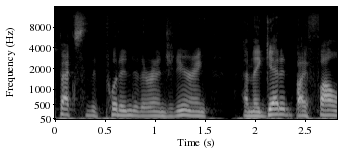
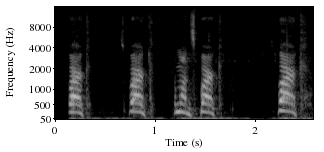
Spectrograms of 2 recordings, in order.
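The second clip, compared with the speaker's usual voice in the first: rising urgent coaxing; 8 semitones higher, slower than usual. Real, not acted. Urging a spark to appear.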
